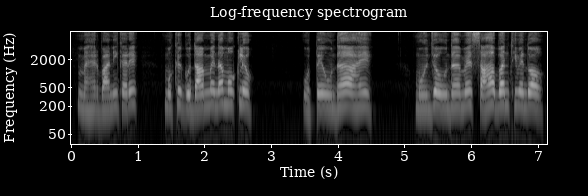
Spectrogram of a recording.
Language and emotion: Sindhi, fearful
